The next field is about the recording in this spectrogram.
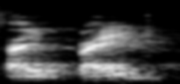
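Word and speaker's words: SciPy: don't try to observe here the Skippy Skippy pronounced as like this Syfy is a python-based ecosystem of open source software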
